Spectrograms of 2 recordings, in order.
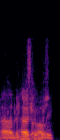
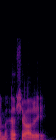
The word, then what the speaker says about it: Mahershala Ali: Mahershala Ali. – Yeah, Mahershala Ali.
